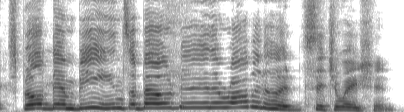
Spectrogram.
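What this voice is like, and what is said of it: Put-on Southern US accent. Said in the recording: “We're doing a lot of accents this episode. ... I'm doing a lot of accents ... everyone's favorite good old boy from the South”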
